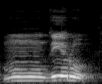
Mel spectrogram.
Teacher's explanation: را کے اوپر پیش آیا ہوا ہے اس لیے را کو پر پڑھا جائے گا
